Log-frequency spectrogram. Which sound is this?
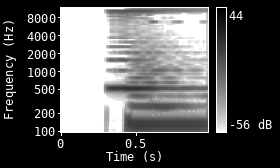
Sounds from a small flash game that I made sounds for.
Alien, game, space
